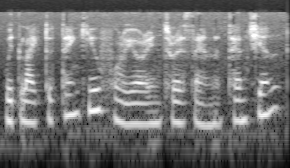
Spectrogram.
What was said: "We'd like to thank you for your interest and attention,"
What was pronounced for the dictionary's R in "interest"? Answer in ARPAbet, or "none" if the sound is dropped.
R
